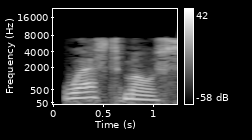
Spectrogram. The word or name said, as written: westmost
